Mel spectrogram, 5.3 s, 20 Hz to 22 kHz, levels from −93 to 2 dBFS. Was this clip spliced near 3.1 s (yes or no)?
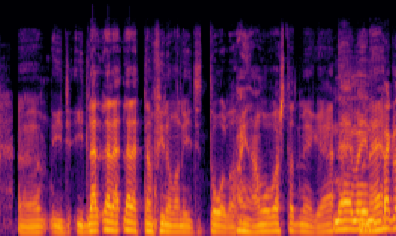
yes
